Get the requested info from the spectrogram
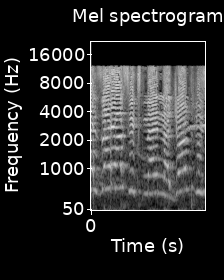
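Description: A young girl singing into a microphone, her high voice holding wavering notes.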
